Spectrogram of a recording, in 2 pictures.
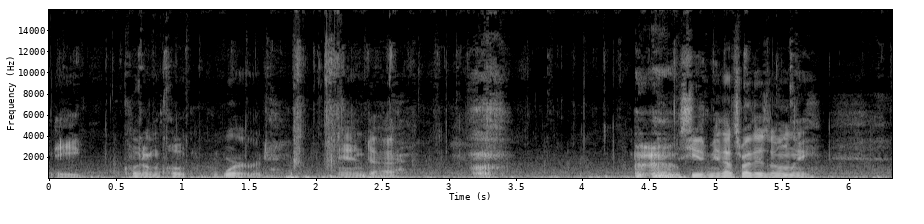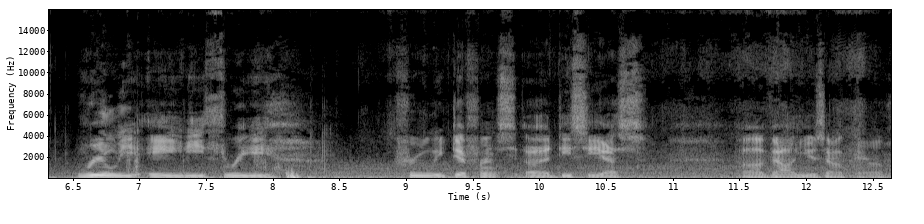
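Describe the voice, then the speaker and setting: A man with a fairly low voice talks through gear in an informal, explanatory review. He speaks haltingly and technically, piecing it together unscripted. Clear traffic and outdoor noise sits behind him. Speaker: radio equipment reviewer.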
